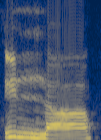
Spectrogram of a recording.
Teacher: لام بھی باریک رکھنا ہے، مد منفصل ہے یہاں پہ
